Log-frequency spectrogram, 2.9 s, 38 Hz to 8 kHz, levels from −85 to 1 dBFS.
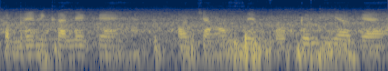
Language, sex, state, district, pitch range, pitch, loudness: Hindi, male, Uttar Pradesh, Budaun, 130-140 Hz, 130 Hz, -24 LUFS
